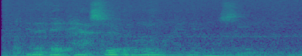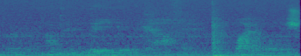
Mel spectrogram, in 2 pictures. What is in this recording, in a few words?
Confident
